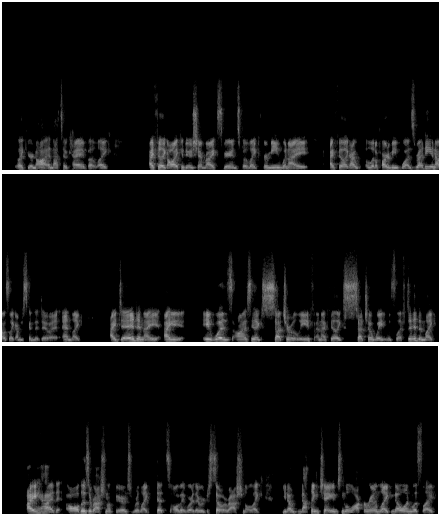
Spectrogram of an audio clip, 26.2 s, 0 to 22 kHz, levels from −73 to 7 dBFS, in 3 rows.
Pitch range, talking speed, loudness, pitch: 185-215 Hz, 235 wpm, -31 LUFS, 195 Hz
